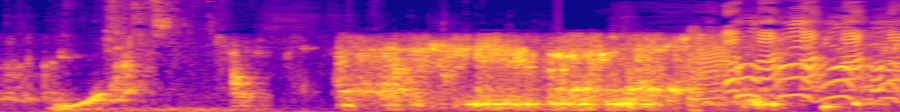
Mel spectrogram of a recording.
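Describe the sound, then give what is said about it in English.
A toilet is flushed as proof by someone who says they are sitting on it, with a loud, steady rush of water that swirls into gurgling toward the end, following a few seconds of brief laughter and voices. “Can we get a sympathy flush just as proof?”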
